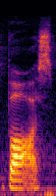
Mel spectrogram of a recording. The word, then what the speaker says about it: Bosch: It's not Bosch, it's Boss because he was Hungarian. It's pronounced Boss.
